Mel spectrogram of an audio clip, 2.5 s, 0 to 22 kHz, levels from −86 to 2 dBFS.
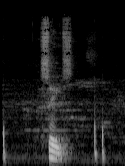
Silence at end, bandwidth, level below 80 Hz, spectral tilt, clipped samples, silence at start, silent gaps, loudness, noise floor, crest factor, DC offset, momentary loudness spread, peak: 0.4 s; 16 kHz; -70 dBFS; -5 dB/octave; under 0.1%; 0.05 s; none; -30 LUFS; -60 dBFS; 20 dB; under 0.1%; 18 LU; -12 dBFS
